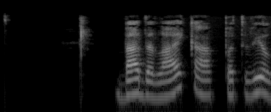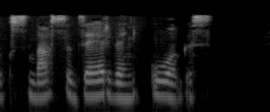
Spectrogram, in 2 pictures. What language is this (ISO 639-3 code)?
lav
